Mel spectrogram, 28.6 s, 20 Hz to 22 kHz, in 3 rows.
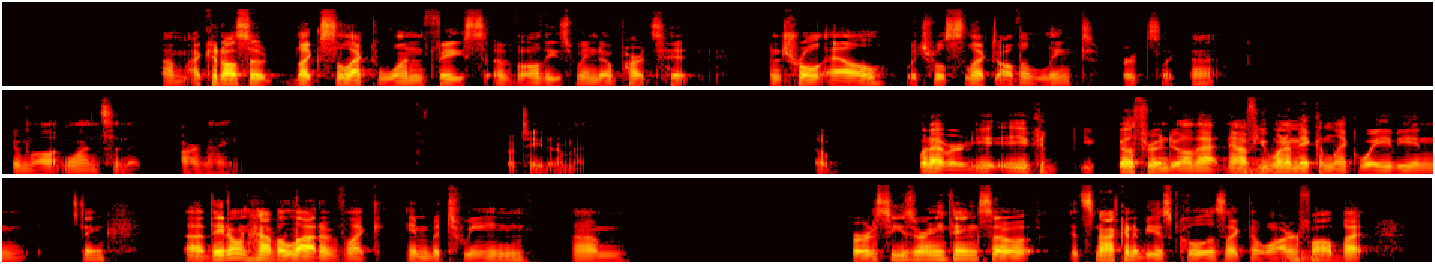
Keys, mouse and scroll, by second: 2.4 right click, 3.6 scroll up 1, 7.4 scroll down 1, 8.8 scroll up 1, 9.7 shift+middle click, 10.6 r, 12.2 Return, 13.3 middle click, 14.3 scroll down 1, 14.8 scroll up 1, 14.9 scroll down 1, 16.6 scroll down 1, 17.1 middle click.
